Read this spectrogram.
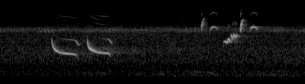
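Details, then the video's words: A brown thrasher sings a doubled, downslurred whistled phrase, then a quick burst of higher, sharper notes, part of a long non-repeating song; a steady insect hum runs underneath. "Now, you just heard a brown thrasher sing for 40 seconds without repeating itself."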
